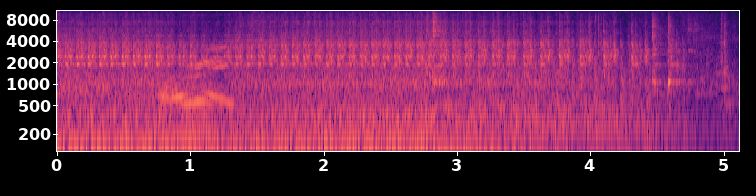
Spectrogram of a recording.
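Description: A John Deere 3010 tractor engine idles with a close, steady chugging rumble, slowing near the end as it settles, while a person talks over it.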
